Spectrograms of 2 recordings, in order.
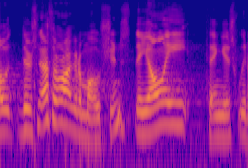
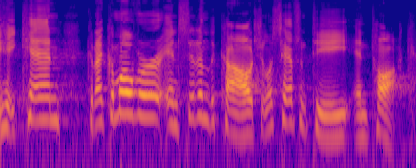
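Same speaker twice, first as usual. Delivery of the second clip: higher, chummy mock buddy voice; dude on the phone; 6 semitones higher, 4 dB louder than usual. Pastor imitating a buddy asking to come over, a light mock voice. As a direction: lightly voice a pal inviting himself over. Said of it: "had a dude call me up and say".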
